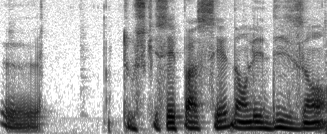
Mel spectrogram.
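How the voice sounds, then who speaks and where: Speaking very slowly, a woman with a very deep, low pitch and a dark, mellow tone uses vocal fry. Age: 80s+. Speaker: local historian. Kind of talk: interview answer.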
